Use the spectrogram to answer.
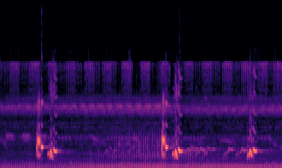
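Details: Sooty-headed bulbul song aimed at provoking rivals: three short, bubbly three-note phrases falling in pitch, repeated at irregular intervals of about one to two seconds, with a steady low hum and high hiss underneath.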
